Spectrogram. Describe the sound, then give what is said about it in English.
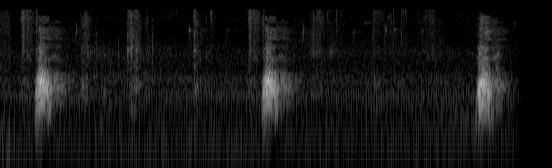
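A small, lame, snaggle-toothed shih tzu dog lets out three sharp, evenly spaced barks about two seconds apart, fairly loud, with faint softer yips in between and no one talking. “it's a lame, snaggle-toothed shih tzu named Molly”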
